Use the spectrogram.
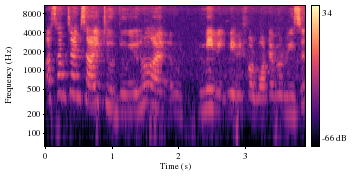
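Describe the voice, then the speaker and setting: Talking at a fairly quick pace with a Bengali accent, a woman with a fairly high pitch is heard over noticeable background noise. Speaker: English teacher. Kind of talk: online class lecture. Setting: live stream. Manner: hesitant, many fillers.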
